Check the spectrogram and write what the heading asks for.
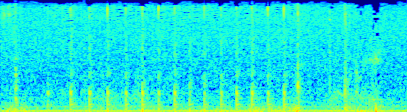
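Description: Faint, quick, even ticking, about four or five light taps a second, from a pen stylus tapping on a graphics tablet; it stops about four seconds in.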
